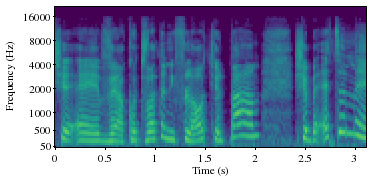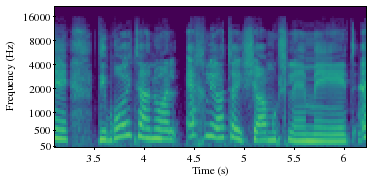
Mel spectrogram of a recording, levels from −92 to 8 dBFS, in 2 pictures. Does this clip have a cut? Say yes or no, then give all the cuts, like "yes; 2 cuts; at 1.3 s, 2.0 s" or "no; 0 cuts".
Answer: no; 0 cuts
